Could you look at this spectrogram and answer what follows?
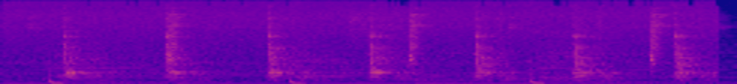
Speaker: It has the Future Shocks headset and stem and the customer was complaining that was noisy and you'll hear that now.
